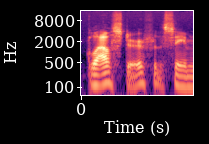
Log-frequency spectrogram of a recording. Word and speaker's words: Gloucester: and richard is called gloucester for the same name i know it looks like glauchester but it's gloucester you know they tend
